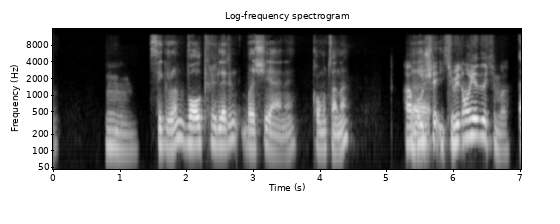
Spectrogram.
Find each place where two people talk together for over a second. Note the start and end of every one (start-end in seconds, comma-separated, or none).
none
